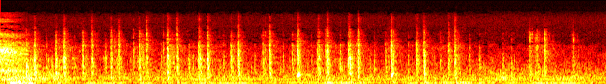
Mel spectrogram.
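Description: Faint, irregular light clicks and taps of hands handling a boxed Funko Pop figure, several a second.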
